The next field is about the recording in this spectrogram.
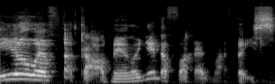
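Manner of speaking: high, swooping, animated mobster voice, dismissive. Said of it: "mobster mentality".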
